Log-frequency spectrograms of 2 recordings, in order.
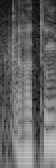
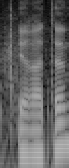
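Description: First: The word is pronounced the Latin way. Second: The word is pronounced the French way. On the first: "Erratum c'est en latin" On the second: "erratum c'est en français"

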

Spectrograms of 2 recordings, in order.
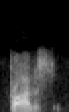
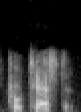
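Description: First: The word is said in the usual way. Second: The word is said as 'protest' plus 'ant'. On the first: The speaker calls it wrong. "It is not Protestant" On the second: The speaker calls it right. "It is Protestant"

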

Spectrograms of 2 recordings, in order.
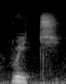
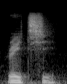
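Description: First: The word ends cleanly on the final consonant. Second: An extra vowel sound follows the final consonant. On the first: The speaker calls it right. "없을 때는" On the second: The speaker calls it wrong. "이게 이 모음이 들어가는 거고"

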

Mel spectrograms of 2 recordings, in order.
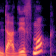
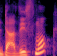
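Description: The two takes are said the same way.

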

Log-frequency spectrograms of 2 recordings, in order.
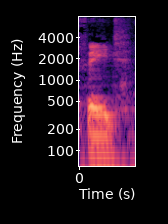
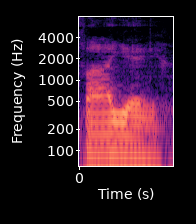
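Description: First: The word ends with a 'j' sound. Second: The word ends on a plain vowel sound. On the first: "I always said phage" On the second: "You know you pronounce this faye?"

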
